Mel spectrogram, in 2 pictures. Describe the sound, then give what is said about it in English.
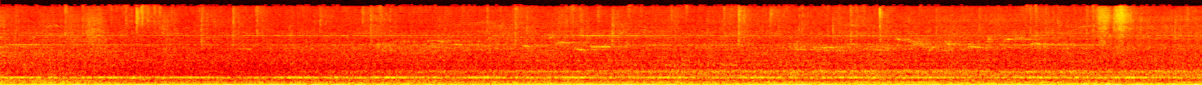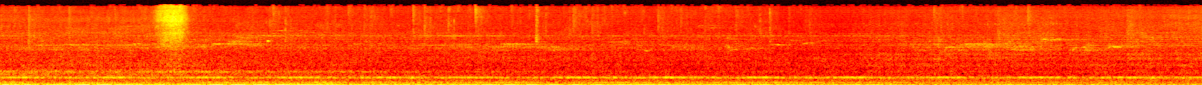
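Steady engine rumble of a vehicle driving along: a loud, continuous low drone with a constant hum running throughout and no talk. “I'm just driving along, that's why I'm not talking.”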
